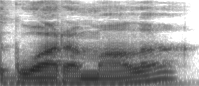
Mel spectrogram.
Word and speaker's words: Guatemala: Is Guatemala a country? En español se pronuncia Guatemala, pero en inglés Guatemala, Guatemala, Guatemala, Guatemala.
